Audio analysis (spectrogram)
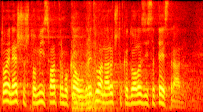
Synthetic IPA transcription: t̪o̞ːjeneʃt̪o̞ʃt̪o̞miːsmat̪ɾamokaouʋɾed̪uanaːɾot͡ʃi̥t̪okad̪ːo̞lazisat̪eːst̪ɾa̰ːnḛ

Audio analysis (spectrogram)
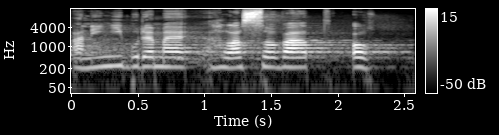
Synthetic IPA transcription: ʔanɪɲiːbudɛmɛɦlasovat̪ | ʔo

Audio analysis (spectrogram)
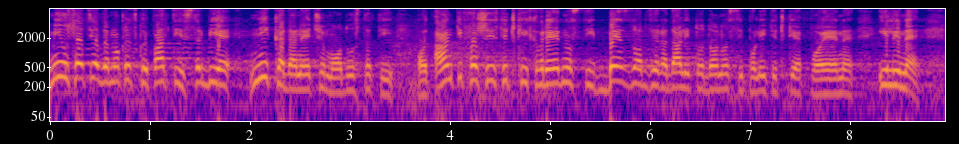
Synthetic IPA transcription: miːuso̞t̪ialˠd̪e̞mo̞kɾat̪sko̞jpaɾt̪iisr̩bije̞ | nikad̪ane̞ːt͡ɕe̞moːd̪ust̪at̪i | o̞d̪ant̪ifaʃist̪it͡ʃkixʋɾe̞ːd̪no̞st̪ibe̞zo̞bziɾad̪alit̪o̞ːd̪o̞no̞sipo̞lit̪it͡ʃke̞po̞e̞ːne̞ | iline

